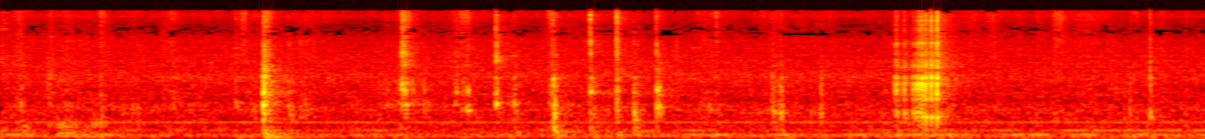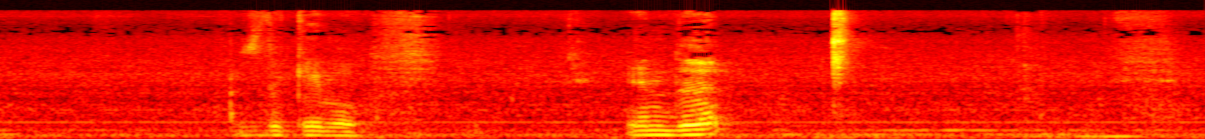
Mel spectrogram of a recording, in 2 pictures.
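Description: Small plastic parts click and tap as hands fit them together.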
